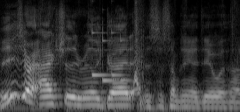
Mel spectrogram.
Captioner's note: bell dinging; screen beeping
